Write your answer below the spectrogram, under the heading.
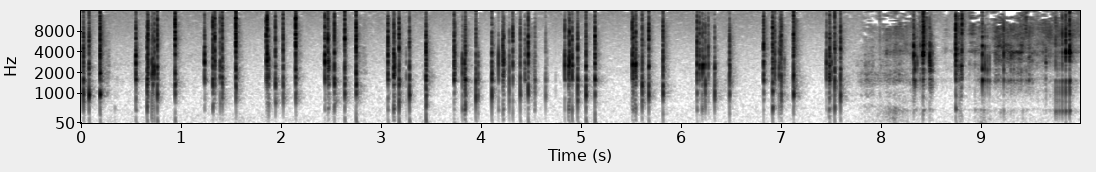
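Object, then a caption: Round plastic lid. A round pink plastic lid held in both hands is tapped and scratched with long acrylic nails on its face and rim. Quick, sharp, bright clicks come in rapid clusters with short gaps, each dying away almost instantly. Near the end, a steady scratchy rasp takes over beneath scattered taps.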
